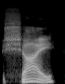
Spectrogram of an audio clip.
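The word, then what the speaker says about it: し: The number four pronounced shy sounds identical to the Japanese word for death.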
